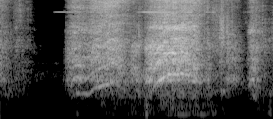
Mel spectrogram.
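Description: Small RC steering servo whirring and grinding for about a second and a half, starting about half a second in, with short rising whines. The servo is broken, so it fails to steer the wheels.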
